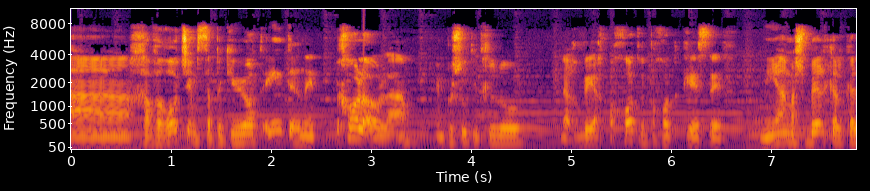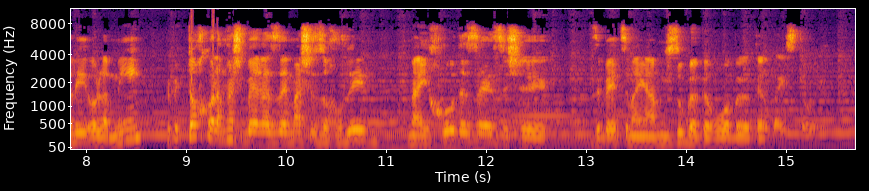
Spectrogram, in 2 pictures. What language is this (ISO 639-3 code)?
heb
